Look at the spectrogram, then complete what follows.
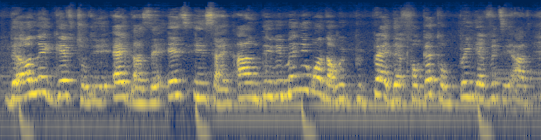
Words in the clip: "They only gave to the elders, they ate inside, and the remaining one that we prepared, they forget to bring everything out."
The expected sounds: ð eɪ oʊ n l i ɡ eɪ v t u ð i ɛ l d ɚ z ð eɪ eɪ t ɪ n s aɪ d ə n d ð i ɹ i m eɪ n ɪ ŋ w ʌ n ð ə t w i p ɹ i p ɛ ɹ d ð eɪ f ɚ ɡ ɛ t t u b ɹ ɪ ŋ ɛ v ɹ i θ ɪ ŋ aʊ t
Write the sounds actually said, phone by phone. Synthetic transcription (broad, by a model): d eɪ oʊ n l i ɡ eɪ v t u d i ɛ d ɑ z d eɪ eɪ t ɪ n s aɪ d ə n d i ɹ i m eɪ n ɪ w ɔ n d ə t w i p ɹ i p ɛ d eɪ f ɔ ɡ ɛ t t u b ɹ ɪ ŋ ɛ v ɹ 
